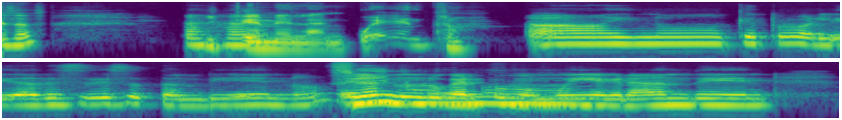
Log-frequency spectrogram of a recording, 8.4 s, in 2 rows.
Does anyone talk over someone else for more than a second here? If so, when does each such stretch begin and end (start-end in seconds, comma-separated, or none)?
5.8-7.2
